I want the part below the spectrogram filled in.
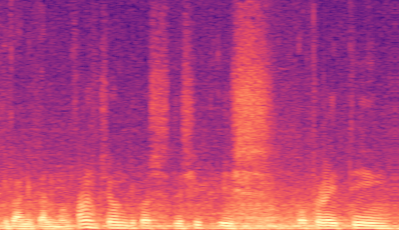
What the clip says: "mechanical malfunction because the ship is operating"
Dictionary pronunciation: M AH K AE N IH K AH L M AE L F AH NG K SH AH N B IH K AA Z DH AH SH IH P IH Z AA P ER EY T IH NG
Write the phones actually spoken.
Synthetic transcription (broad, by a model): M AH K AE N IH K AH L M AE N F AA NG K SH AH N B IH K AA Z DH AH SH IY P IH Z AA P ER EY T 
